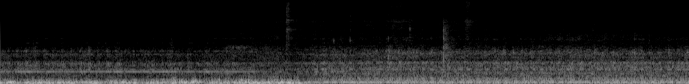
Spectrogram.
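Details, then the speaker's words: 1973 National F-30AAD table fan, first run after purchase: low steady motor hum, sluggish and under speed; slow running blamed on dried grease in the bearings and gearbox. "we're going to do the first run since bringing it back home of the national f30 aad seems a bit slow no weird"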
